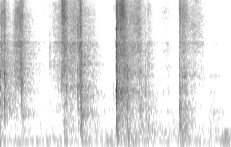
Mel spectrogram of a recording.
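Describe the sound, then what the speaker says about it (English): Tarot cards shuffled by hand, several loud, sticky riffling bursts in quick succession with brief pauses between, close and crisp with no talking. "Okay, interesting shuffle there. Kind of loud, sticky."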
